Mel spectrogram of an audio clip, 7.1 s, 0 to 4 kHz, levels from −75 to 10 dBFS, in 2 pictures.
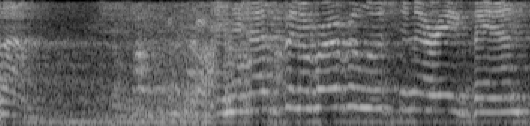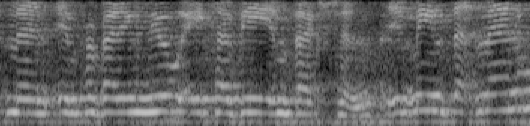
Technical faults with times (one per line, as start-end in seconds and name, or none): none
